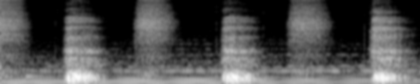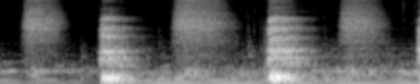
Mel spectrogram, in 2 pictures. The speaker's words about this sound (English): Whatever works for you, just keep breathing, no matter what I'm doing, saying, or breathing. That's it. Push through the discomfort. Feel through it. Push through it. Being uncomfortable is okay. Keep breathing.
